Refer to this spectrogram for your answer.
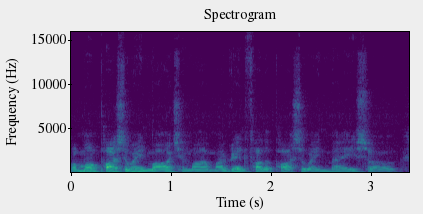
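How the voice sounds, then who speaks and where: A man's somewhat breathy, dark, mellow voice at a fairly quick pace with fairly even intonation. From South Africa. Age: 40s. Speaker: RC hobby YouTuber. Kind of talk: casual vlog monologue. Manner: halting, many repetitions and fillers.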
